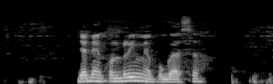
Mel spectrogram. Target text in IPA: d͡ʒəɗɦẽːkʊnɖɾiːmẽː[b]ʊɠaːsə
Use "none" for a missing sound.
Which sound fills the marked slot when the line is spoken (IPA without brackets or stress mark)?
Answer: p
